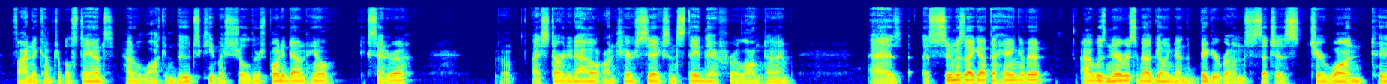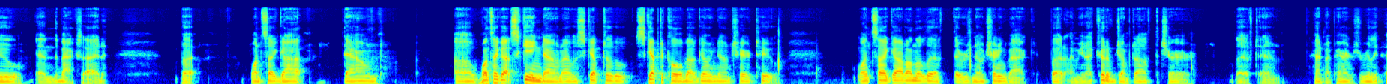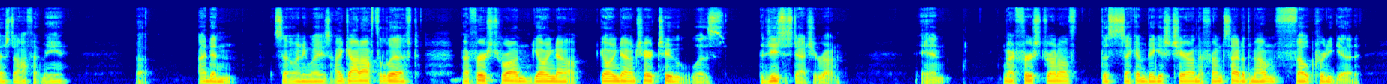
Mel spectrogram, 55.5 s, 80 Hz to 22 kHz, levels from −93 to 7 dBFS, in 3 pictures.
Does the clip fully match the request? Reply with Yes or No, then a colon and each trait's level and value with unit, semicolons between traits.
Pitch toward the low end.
Yes: very low, 90 Hz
